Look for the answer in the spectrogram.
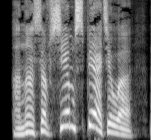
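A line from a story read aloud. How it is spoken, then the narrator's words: Screaming. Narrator (Russian): закричала Шахиня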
